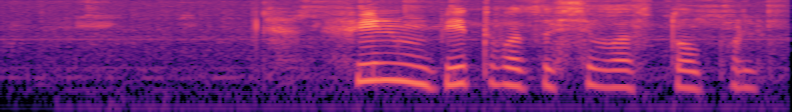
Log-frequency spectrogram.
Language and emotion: Russian, neutral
